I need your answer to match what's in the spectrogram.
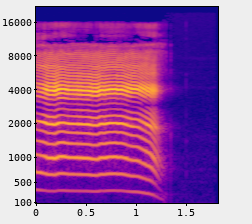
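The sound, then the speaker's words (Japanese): A child's loud, sustained wailing cry, one long steady howl that drops in pitch and breaks off abruptly, followed by silence. No one speaks over it. “子供は一層激しく泣き、静まる様子もありません。”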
